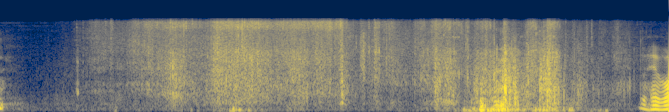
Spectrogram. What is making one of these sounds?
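Tall dry grass rustles as someone pushes through it.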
